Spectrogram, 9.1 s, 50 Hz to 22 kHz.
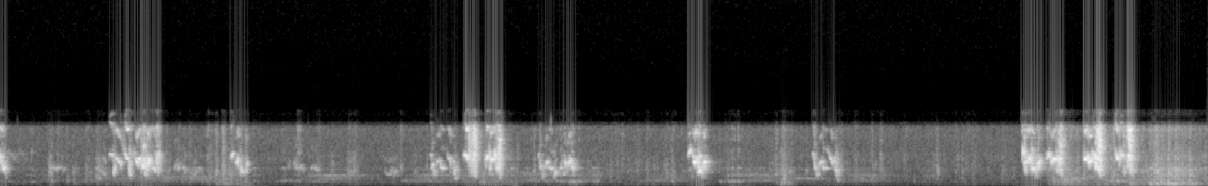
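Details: Aviary budgerigars with their chicks, recorded in 2013, giving bursts of harsh, scratchy chirps and squawks separated by quieter chatter, with a dense cluster of calls near the end.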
